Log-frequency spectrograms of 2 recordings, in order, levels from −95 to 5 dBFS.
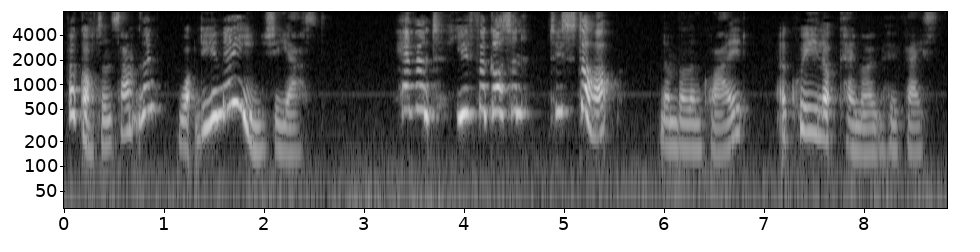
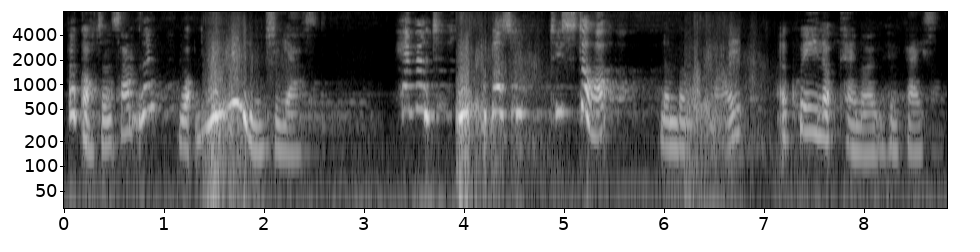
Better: first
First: none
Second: noise reduction (neural separator model SepFormer DNS4)

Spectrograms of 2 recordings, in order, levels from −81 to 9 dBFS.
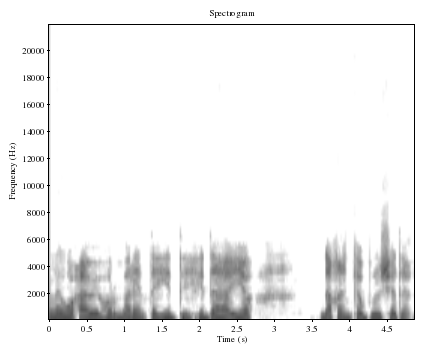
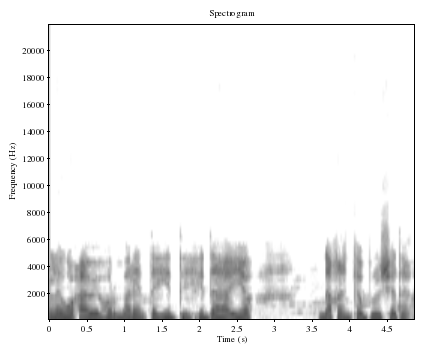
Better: second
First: noise reduction (neural mask model DeepFilterNet 3)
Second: none

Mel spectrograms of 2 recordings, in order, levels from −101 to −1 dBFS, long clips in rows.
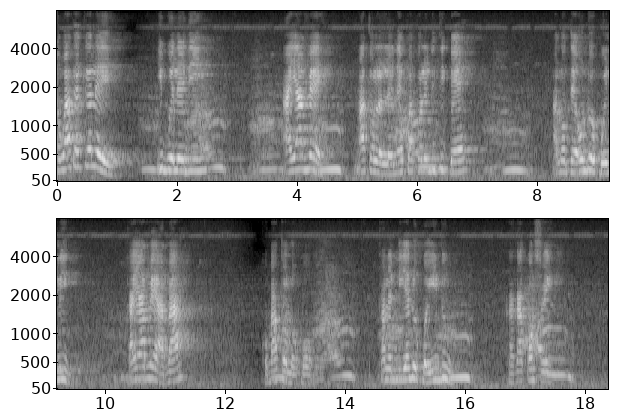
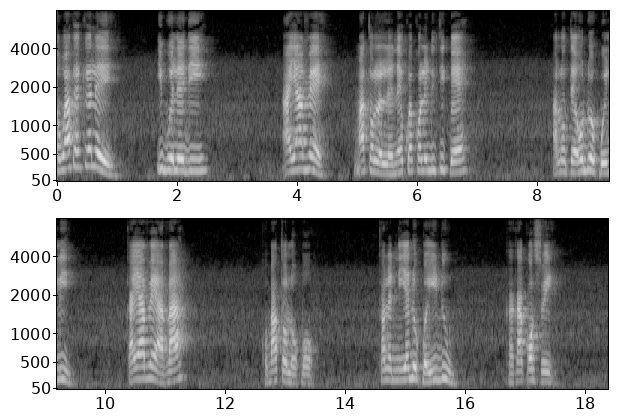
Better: second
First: background sound (Cricket / Growling); 10 dB below the speech // room echo; dies away in 1.2 s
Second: none

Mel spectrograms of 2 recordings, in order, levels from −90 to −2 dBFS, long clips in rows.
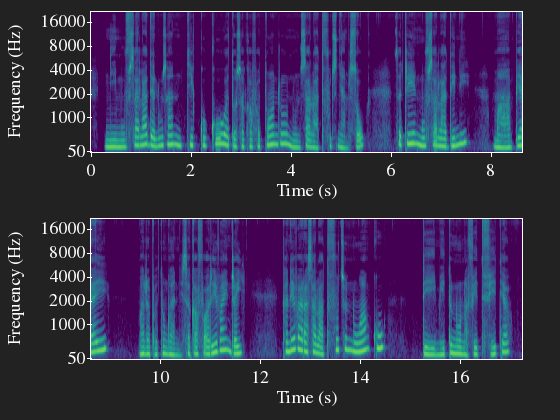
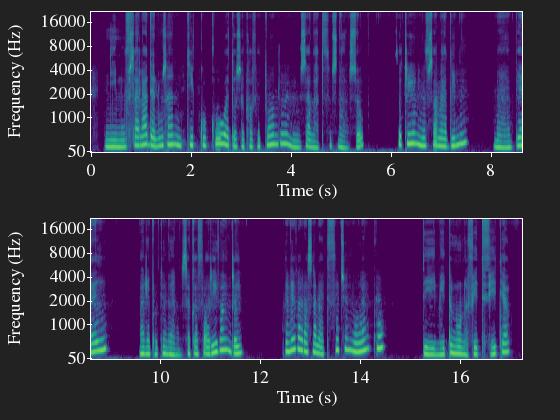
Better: first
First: none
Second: noise reduction (neural mask model DeepFilterNet 3)

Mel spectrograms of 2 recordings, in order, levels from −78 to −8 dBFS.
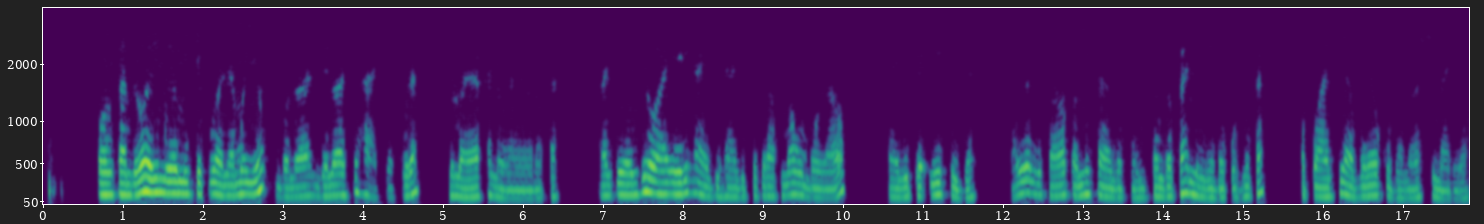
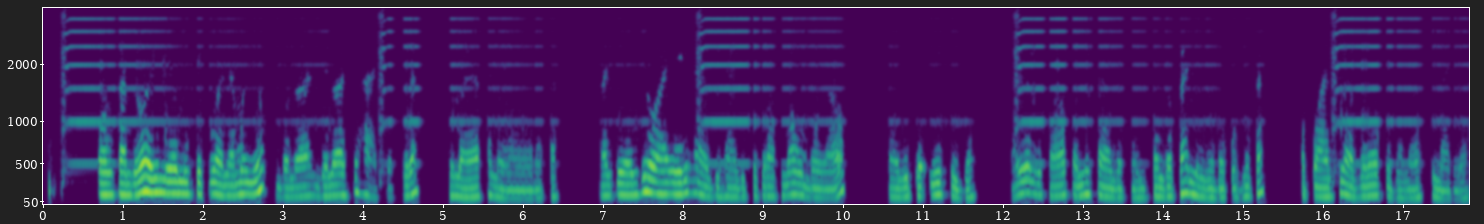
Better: first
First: none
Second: noise reduction (neural mask model RNNoise)

